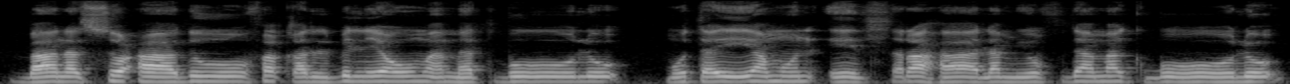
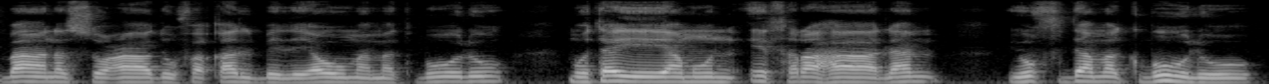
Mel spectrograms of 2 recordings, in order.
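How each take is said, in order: First: بان السعاد read as metrical syllables, slowly, with يفد مكبول dragged out; prosodic reading. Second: Slow measured verse reading; poem recitation. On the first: Teacher shows students the prosodic reading of the verse. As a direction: scan the verse sound by sound, slowly. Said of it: "يقرأ أيضًا القراءة العروضية". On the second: Teacher reciting an example verse to students. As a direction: chant the line of poetry slowly. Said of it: "مثل ما موجود في هذا البيت". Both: Shown as a demonstration.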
